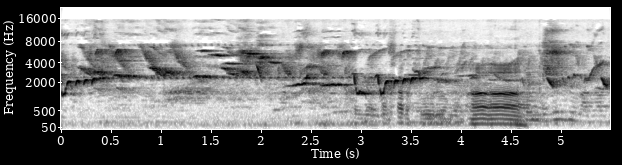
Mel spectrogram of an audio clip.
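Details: White-rumped shamas, two champion birds brought together to duel, pour out fast whistled phrases and quick downward sweeps, with a short harsh buzzy burst near the end.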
